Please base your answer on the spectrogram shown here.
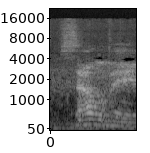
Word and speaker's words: Salovey: Salvay, you said? Salovey, I'll spell it for you.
